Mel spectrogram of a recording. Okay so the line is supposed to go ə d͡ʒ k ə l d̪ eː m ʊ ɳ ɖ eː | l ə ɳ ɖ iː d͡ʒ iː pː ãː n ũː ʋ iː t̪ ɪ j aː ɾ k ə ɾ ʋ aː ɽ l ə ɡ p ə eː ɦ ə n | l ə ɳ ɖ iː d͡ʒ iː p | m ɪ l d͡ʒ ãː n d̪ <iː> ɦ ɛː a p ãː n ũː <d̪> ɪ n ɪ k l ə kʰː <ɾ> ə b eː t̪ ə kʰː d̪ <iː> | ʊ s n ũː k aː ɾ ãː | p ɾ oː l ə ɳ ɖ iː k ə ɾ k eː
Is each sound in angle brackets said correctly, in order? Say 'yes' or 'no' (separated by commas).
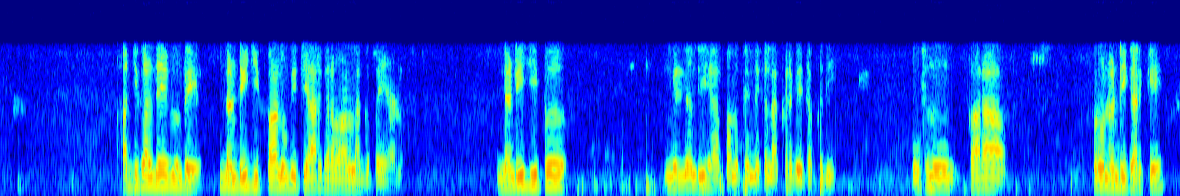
yes, no, yes, yes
